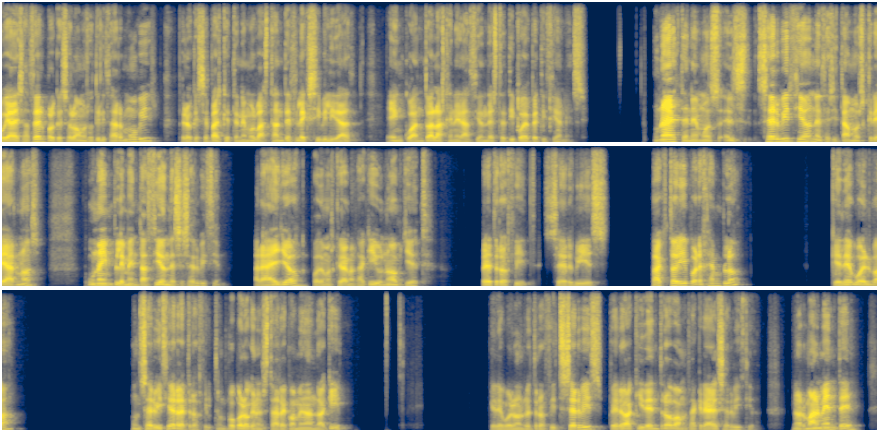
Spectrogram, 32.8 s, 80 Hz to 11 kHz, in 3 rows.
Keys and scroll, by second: 6.4 super+z, 6.9 super+z, 15.2 Return, 30.4 Return, 32.3 Escape.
